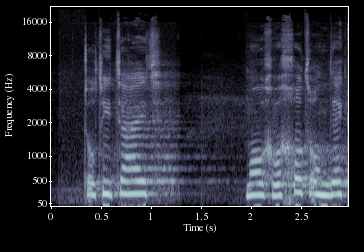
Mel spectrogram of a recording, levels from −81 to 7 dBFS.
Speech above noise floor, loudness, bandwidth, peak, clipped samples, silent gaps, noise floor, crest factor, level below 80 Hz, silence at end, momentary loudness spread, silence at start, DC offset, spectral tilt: 30 dB; -17 LUFS; 19 kHz; -6 dBFS; under 0.1%; none; -46 dBFS; 10 dB; -48 dBFS; 0 s; 10 LU; 0.35 s; under 0.1%; -4 dB/octave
